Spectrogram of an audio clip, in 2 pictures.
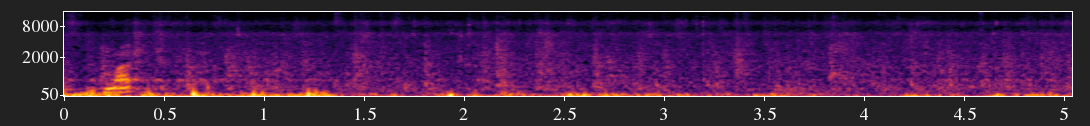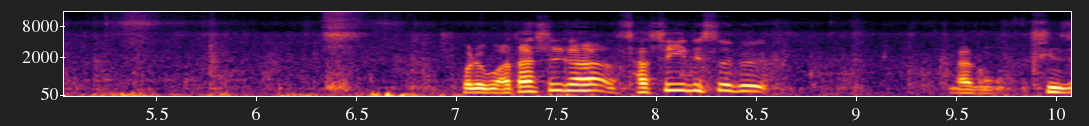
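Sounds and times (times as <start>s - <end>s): wind rumbling on microphone: 0.0s - 7.8s
rain falling steadily: 0.0s - 10.0s.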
